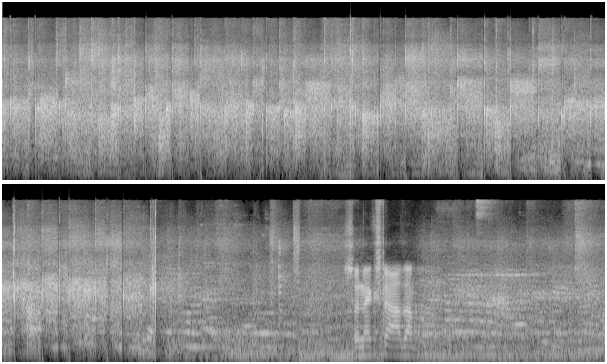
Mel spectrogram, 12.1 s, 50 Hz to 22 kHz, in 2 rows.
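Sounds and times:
children clapping: 0:00.0 - 0:08.0
children chattering: 0:05.2 - 0:09.3, 0:10.2 - 0:12.0.

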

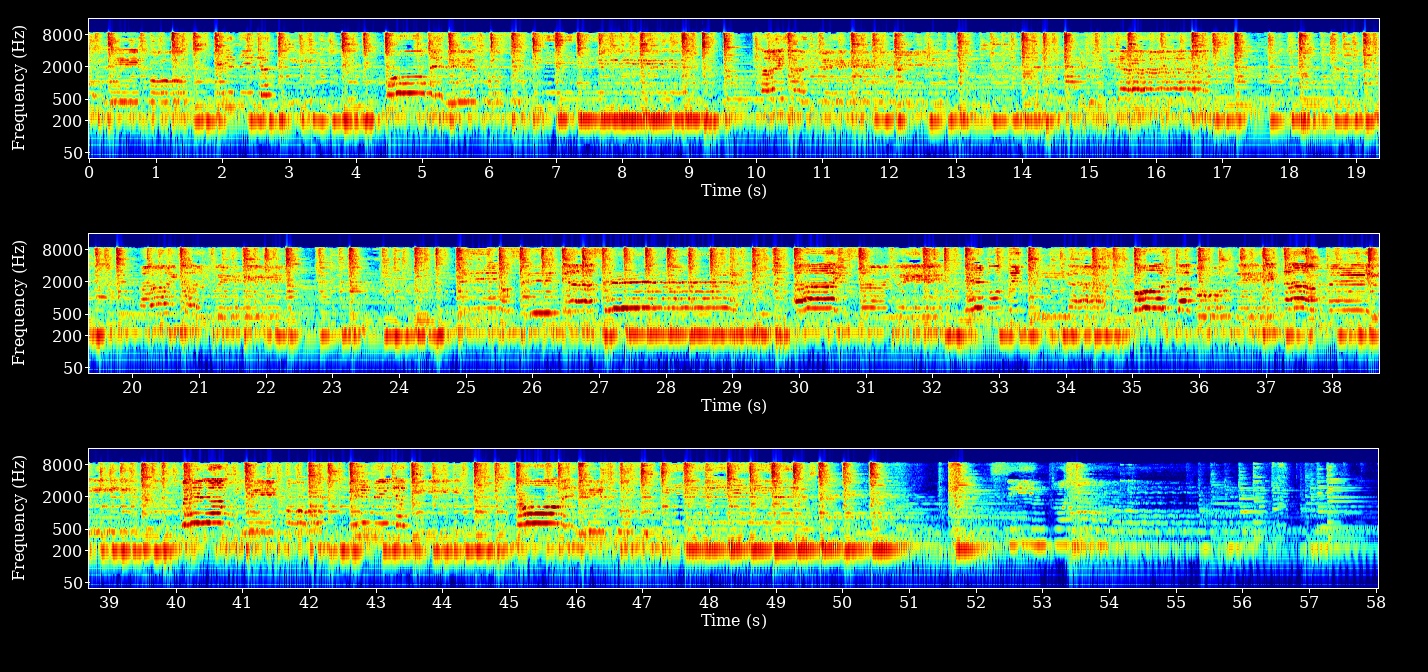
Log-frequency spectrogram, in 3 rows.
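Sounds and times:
man singing: 0:00.0 - 0:23.1, 0:24.2 - 0:50.6, 0:52.2 - 0:56.5
acoustic guitar strumming: 0:00.0 - 0:58.0
picked guitar notes: 0:00.0 - 0:58.0.

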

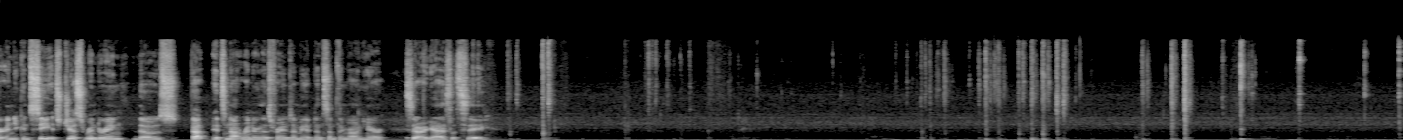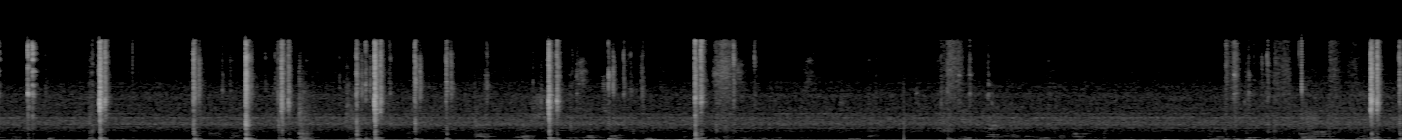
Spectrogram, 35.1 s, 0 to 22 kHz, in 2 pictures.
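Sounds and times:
typing on computer keyboard: 0:06.4 - 0:07.0, 0:11.4 - 0:13.5, 0:14.2 - 0:16.3, 0:17.5 - 0:19.0, 0:19.9 - 0:23.2, 0:24.4 - 0:25.6, 0:26.2 - 0:26.4.

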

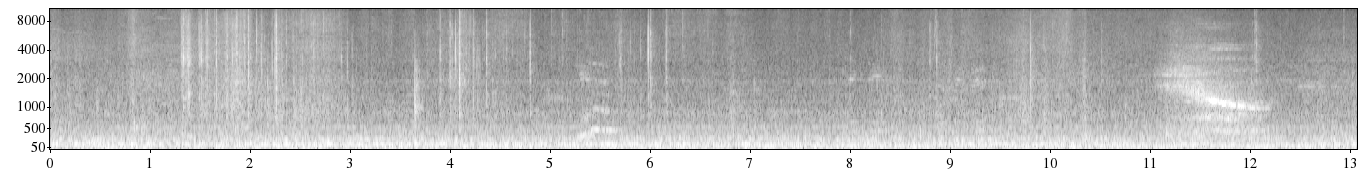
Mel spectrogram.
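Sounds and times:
low room hum: 0:00.0 - 0:13.0
paper rustling and crinkling: 0:00.7 - 0:06.8.

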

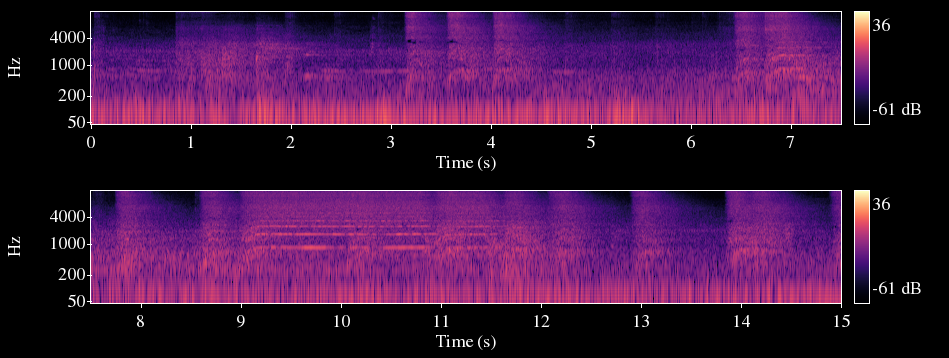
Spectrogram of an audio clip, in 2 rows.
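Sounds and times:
machine whine: 0:02.8 - 0:15.0
short bursts of hiss: 0:12.2 - 0:15.0.

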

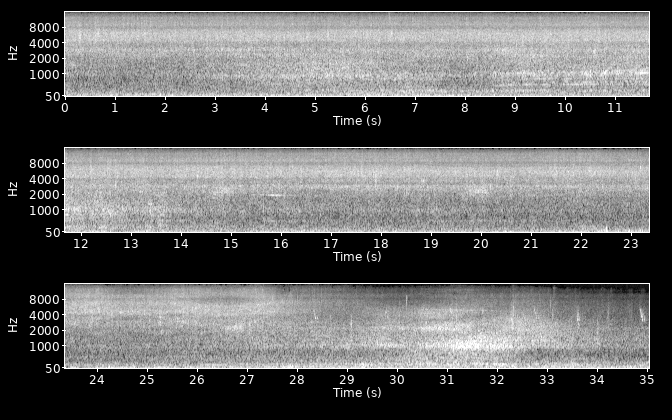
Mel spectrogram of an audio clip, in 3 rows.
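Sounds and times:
passing vehicle engine hum: 0:00.0 - 0:34.9
passing cars and scooters: 0:00.0 - 0:35.0
wind buffeting microphone: 0:00.0 - 0:35.0.

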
